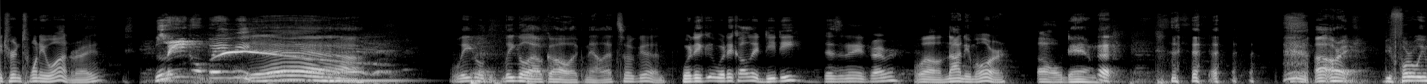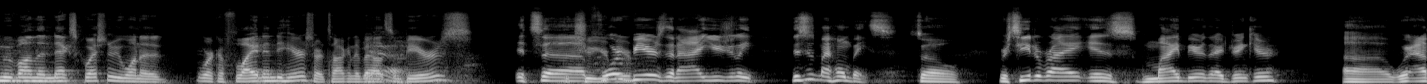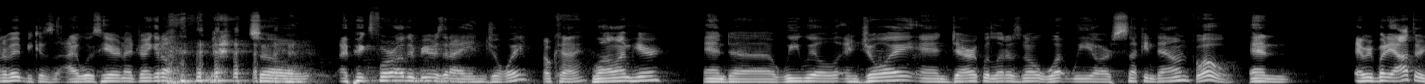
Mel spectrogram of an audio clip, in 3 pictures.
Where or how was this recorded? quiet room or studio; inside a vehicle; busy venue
busy venue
